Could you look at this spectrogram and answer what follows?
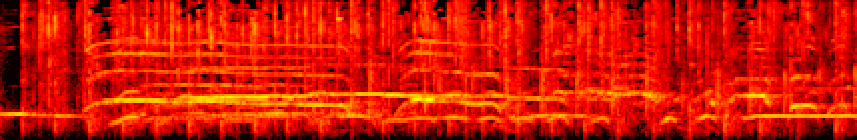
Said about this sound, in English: Woo! Insert crowd applaud here. I may actually find some applause to insert there.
